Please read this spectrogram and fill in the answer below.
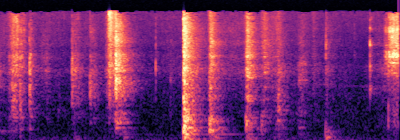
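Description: Polystyrene foam packaging being handled as its lid is lifted off and set aside: a few separate knocks and scrapes, the loudest a thump just under two seconds in.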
